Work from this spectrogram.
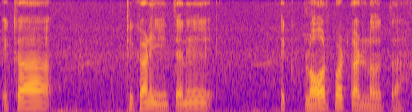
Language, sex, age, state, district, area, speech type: Marathi, male, 45-60, Maharashtra, Mumbai Suburban, urban, spontaneous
